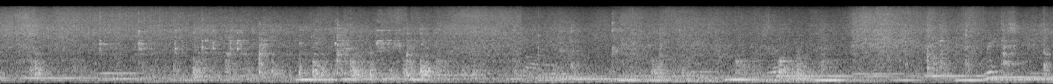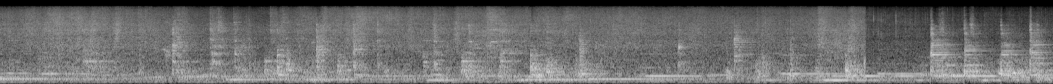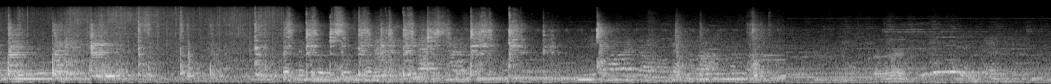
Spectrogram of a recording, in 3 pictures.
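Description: Chopped chicken sizzling in a hot wok while a metal spatula stirs and scrapes it against the pan, with repeated clattering strokes. Light background music plays underneath.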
